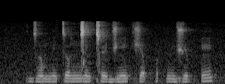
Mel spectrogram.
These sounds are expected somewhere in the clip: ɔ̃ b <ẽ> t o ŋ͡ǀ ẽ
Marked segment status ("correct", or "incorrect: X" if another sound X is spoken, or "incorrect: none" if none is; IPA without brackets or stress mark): correct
